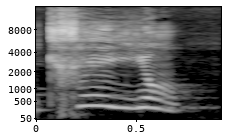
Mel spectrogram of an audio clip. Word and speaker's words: crayon: On ne dit pas crayon, un crayon. Donc, Y ici se lit deux fois. Une fois avec chaque syllabe. Il complète le son E. Ici, cré. Il fait le son I pour la deuxième.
